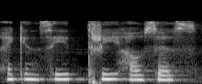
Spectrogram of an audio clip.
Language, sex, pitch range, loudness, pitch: English, female, 215-240 Hz, -14 LUFS, 235 Hz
